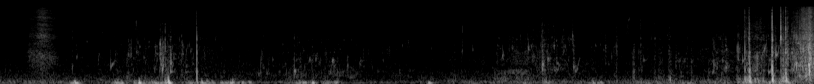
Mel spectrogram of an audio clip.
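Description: Inflatable kayak on a lake, with wind rumbling on the microphone and a few low knocks on the hull. Near the end comes a loud splash as a dog jumps from the bow into the water.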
